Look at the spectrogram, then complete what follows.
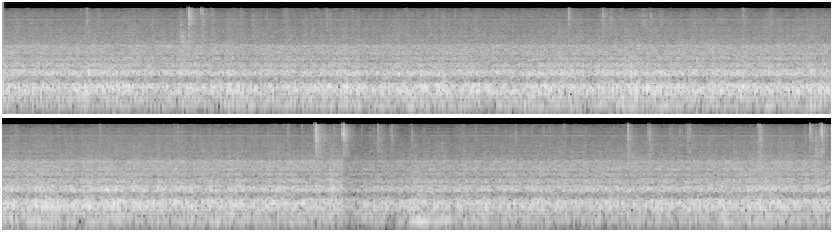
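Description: Sawdust burner firing, its flame jet blasting from the nozzle: a steady, loud rushing noise that dips briefly once, about twelve seconds in.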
